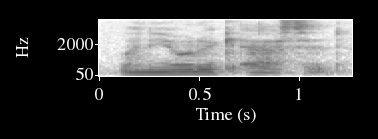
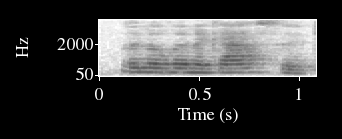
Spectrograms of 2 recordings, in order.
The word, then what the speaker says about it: linolenic acid: Now, alpha linolenic acid. Okay, now this is how it's... Linolenic acid. Linolenic acid. That's how it's pronounced.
